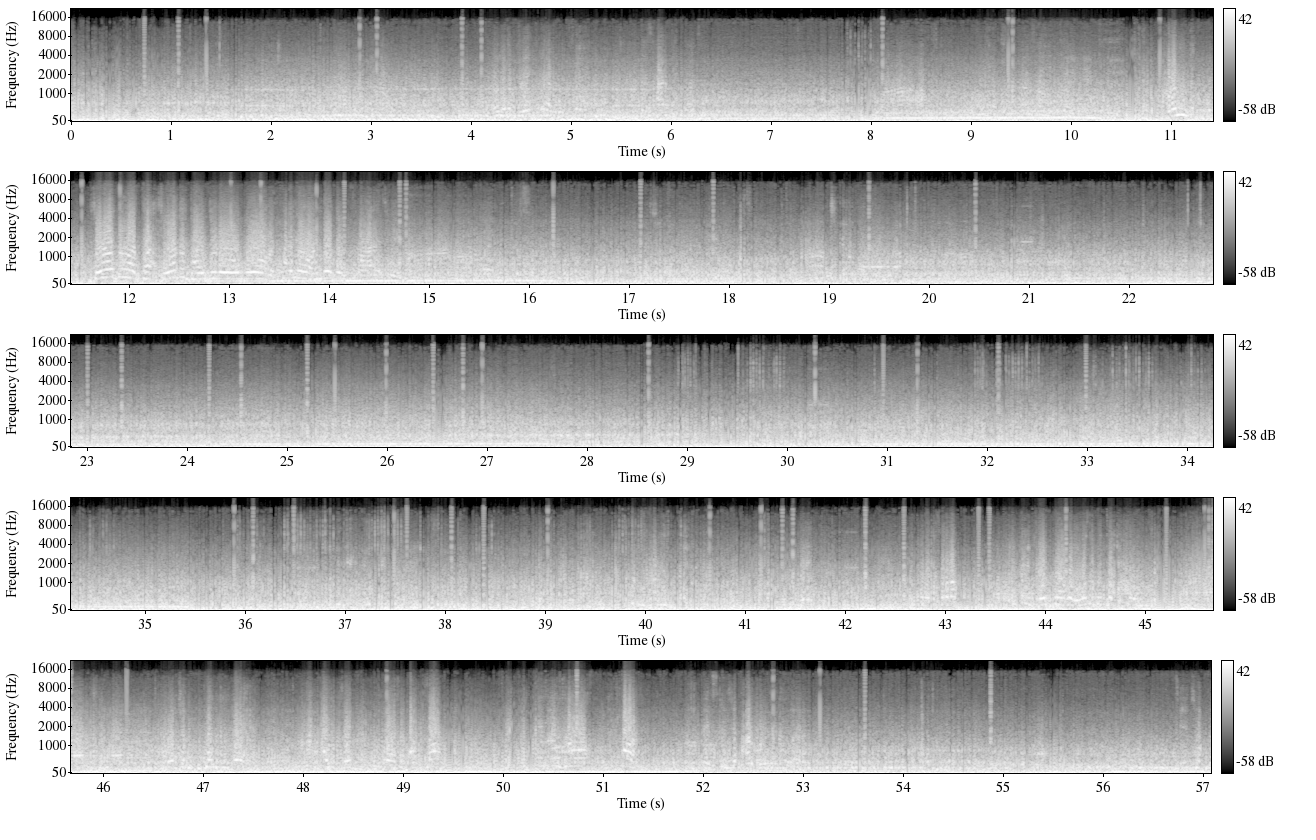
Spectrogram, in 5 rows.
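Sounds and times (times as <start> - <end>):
car engine from inside cabin: 0.0 - 57.0
loud road noise: 0.0 - 57.0.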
